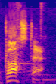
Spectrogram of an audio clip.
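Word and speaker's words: Gloucester: meant to be said Basics sester is pronounced stir Lester wer gluster w at the start of the final syllable is silent norch Beric subk e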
